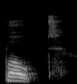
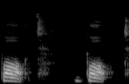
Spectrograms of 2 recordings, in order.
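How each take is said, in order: First: "boat" with a full gliding "oh-oo" diphthong. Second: "boat, boat" with a flat pure O and no glide; pure vowel boat. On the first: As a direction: glide from O into U in "boat". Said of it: "So notice how I said O". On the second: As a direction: hold one steady O in "boat", no U. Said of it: "you'll just say". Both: Shown as a demonstration.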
